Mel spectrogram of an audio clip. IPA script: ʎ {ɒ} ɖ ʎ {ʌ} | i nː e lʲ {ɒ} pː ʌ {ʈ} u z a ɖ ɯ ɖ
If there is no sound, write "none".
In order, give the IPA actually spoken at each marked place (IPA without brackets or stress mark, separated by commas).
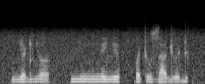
ʌ, ʌ, ʌ, ʈ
